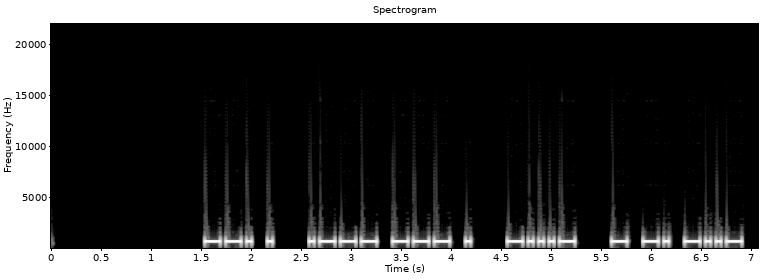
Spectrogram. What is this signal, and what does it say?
Morse code, heard as a keyed tone, about 23 wpm, 700 Hz. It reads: GE JOE <BT> TNX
